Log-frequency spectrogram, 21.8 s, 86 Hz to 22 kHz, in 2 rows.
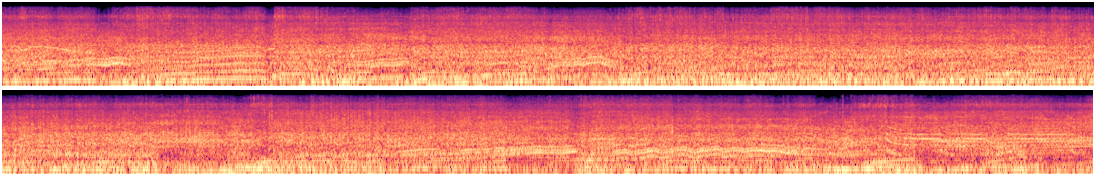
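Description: Several demolition-derby cars' V8 engines running together, revving up and down continuously as they drive and ram in the arena.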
